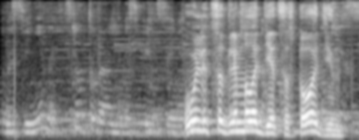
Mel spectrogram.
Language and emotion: Russian, positive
